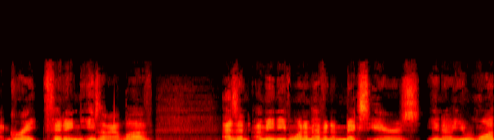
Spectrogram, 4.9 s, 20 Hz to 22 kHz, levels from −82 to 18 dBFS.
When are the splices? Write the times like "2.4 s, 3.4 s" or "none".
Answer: 1.0 s, 2.5 s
